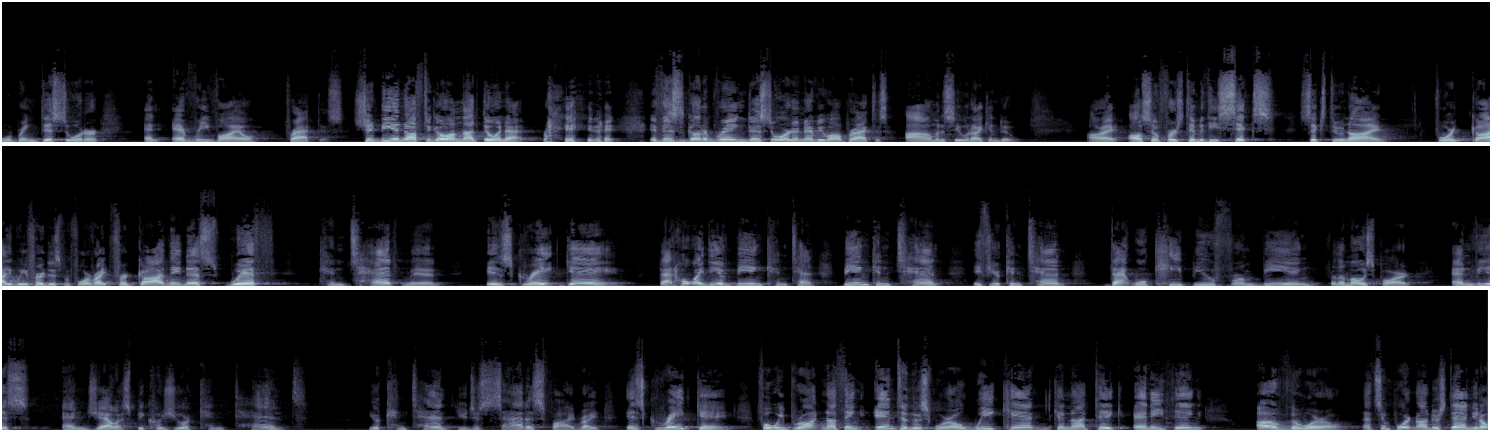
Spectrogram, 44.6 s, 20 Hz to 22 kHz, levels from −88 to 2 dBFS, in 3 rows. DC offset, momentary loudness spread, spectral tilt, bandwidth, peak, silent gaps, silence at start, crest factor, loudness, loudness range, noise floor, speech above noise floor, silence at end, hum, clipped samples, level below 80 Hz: under 0.1%; 15 LU; -4 dB/octave; 12 kHz; -8 dBFS; none; 0 s; 22 dB; -30 LUFS; 10 LU; -74 dBFS; 45 dB; 0 s; none; under 0.1%; -64 dBFS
